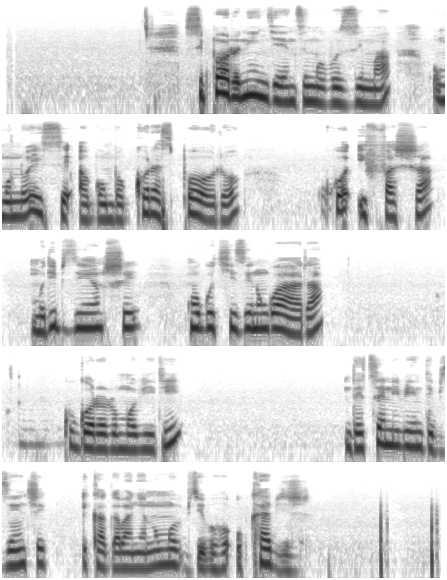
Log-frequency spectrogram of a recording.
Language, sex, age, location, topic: Kinyarwanda, female, 18-24, Kigali, health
